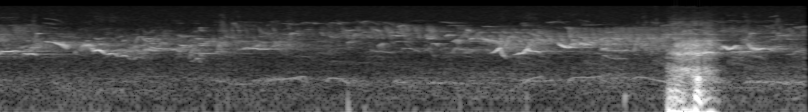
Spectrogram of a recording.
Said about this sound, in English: And I'm just hoping he sings happy birthday, this blackbird. I'm hoping he does it. Of course, he won't do it now I'm asking. Come on.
